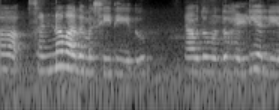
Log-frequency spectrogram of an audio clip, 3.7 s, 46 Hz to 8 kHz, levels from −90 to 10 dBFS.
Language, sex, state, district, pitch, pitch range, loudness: Kannada, female, Karnataka, Dakshina Kannada, 270 Hz, 260-295 Hz, -20 LUFS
